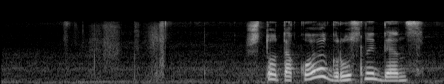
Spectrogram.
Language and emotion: Russian, neutral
